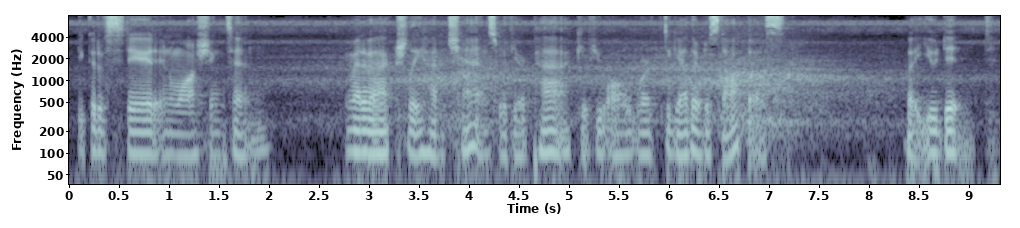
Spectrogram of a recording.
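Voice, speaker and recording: A cool, sardonic male vampire bounty hunter, acted by a man for an audio roleplay, with a low voice steeped in heavy vocal fry. He bargains carefully in dry, measured phrases with pointed pauses. Crickets and a clear layer of night noise sit behind him. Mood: cool, taunting. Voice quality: gravelly. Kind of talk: audio roleplay, slow dramatic monologue to the listener.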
